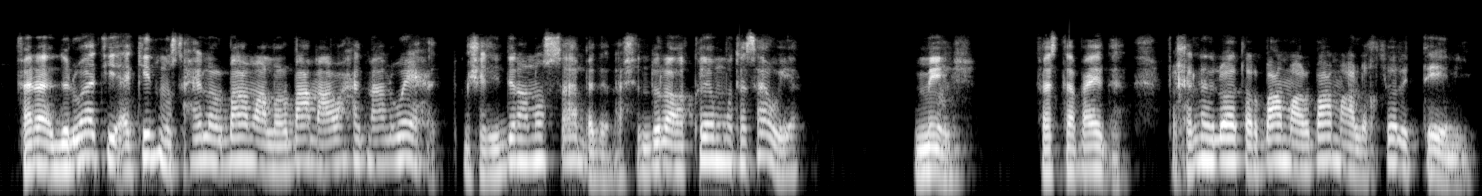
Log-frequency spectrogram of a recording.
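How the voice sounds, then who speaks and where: Fast-talking Egyptian math teacher. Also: male voice, mid-range voice, dull audio. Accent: Egyptian Arabic. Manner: lively, joking asides to students. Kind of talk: exam solution walkthrough.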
